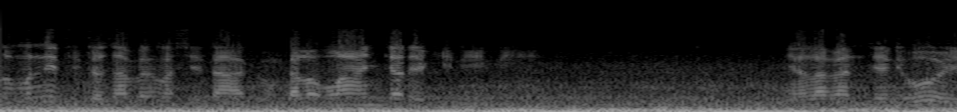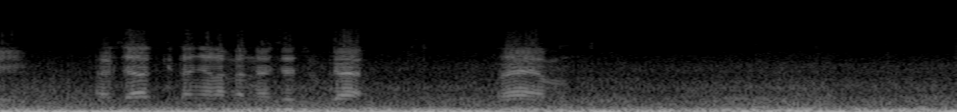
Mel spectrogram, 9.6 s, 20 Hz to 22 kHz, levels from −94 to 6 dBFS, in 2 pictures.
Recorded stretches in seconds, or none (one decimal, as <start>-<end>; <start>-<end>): 0.0-1.9; 2.6-4.3; 5.4-7.8; 8.6-9.6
